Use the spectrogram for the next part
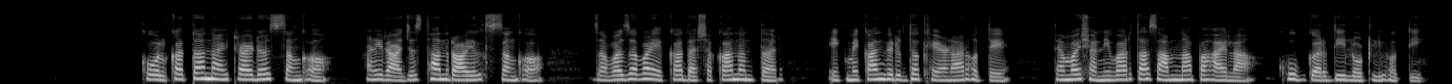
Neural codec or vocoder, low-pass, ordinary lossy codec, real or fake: codec, 44.1 kHz, 7.8 kbps, DAC; 10.8 kHz; none; fake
